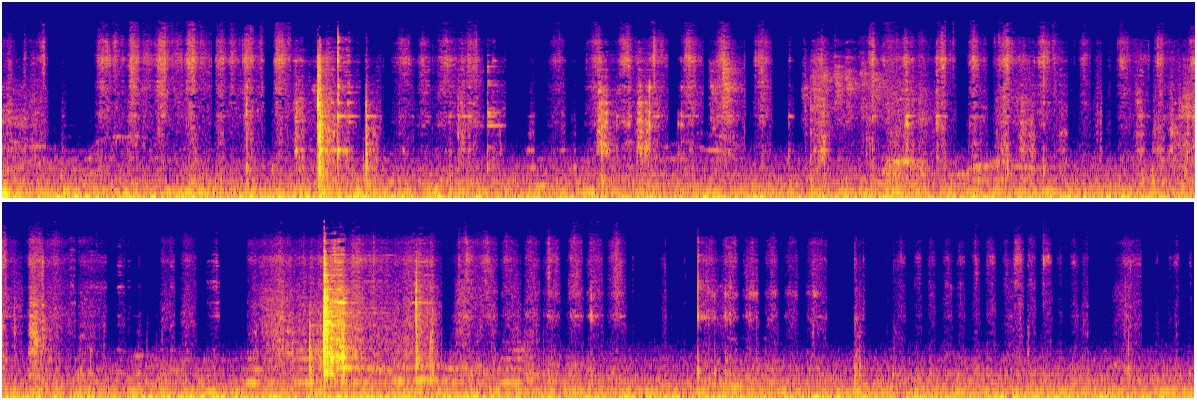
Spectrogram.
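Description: Small brush scrubbing thinner-softened paint off a metal motorcycle engine cover: irregular scratchy rubbing strokes. A sharp knock stands out about eleven seconds in, with a smaller one near the start.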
